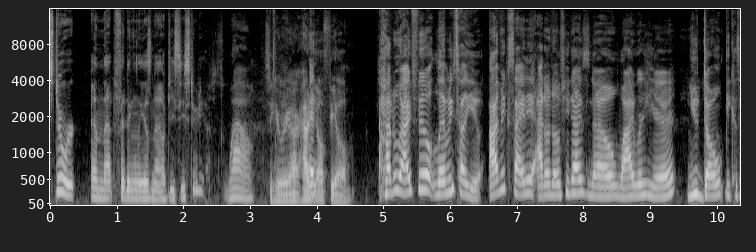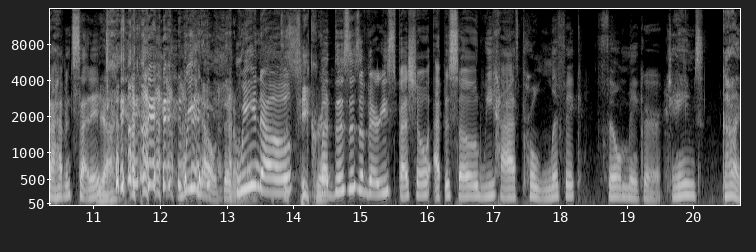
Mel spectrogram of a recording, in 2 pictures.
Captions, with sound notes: and that, fittingly, is now DC Studios. -Wow. -So here we are. How do y'all feel? How do I feel? Let me tell you, I'm excited. I don't know if you guys know why we're here. You don't because I haven't said it. -Yeah. -(ALL LAUGHING) -We know. They don't. -We know. It's a secret. But this is a very special episode. We have prolific filmmaker James Gunn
